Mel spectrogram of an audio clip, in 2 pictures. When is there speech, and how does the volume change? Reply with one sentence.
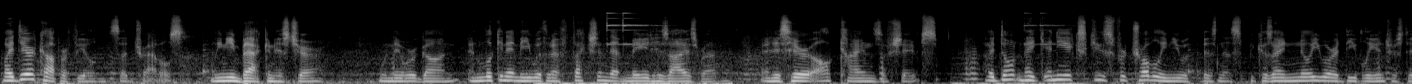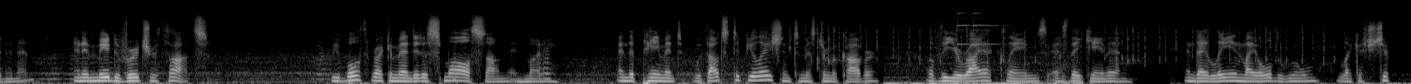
You can hear the speech from 0.0 to 16.2 s, at a steady volume; and from 17.4 to 28.1 s, at a steady volume.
